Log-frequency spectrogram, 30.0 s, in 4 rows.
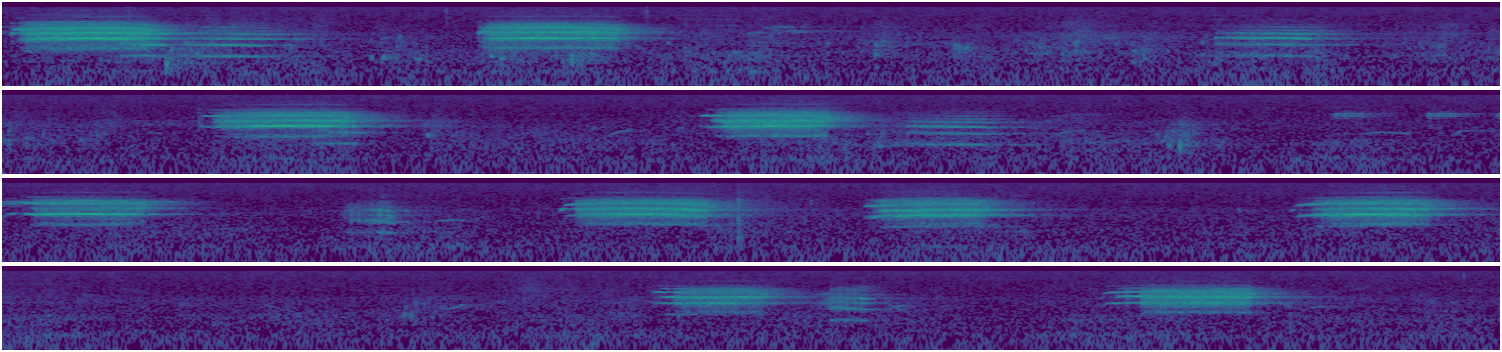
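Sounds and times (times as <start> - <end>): bird calling: 0.0 - 1.6, 2.4 - 4.0, 25.7 - 27.0.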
